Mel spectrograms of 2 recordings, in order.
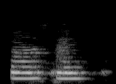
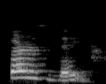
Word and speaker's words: Thursday: Thursday, Tuesday. Parece, mas não é tão parecido assim, só porque começa com T. Então, Thursday.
